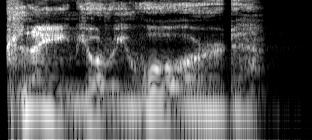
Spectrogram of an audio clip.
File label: announcer claim your reward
